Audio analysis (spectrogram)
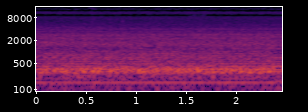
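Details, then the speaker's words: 2013 Mercedes A180 W176, M270 1.6 turbo petrol automatic, overheating after thermostat housing replacement; steady rushing roar of cooling fan over constant hum, coolant not circulating, water pump suspected: cooling fan running at high speed. "But as you can hear, my fan is going off, and that's because the car is starting to overheat, and that coolant is just not circulating."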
